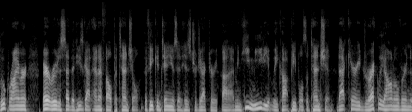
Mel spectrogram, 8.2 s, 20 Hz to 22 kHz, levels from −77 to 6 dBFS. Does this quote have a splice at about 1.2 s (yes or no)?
no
